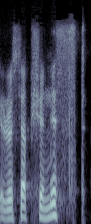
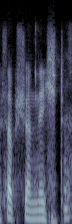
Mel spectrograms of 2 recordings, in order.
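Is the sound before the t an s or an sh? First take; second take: s; sh. First: The sound before the t is a plain s. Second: The sound before the t is sh. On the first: The speaker calls it right. "Similarly, receptionist" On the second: The speaker calls it wrong. "not recep- uh, receptionist"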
